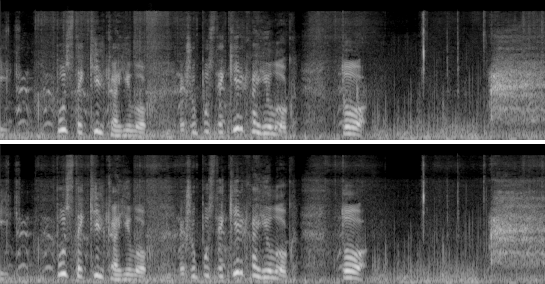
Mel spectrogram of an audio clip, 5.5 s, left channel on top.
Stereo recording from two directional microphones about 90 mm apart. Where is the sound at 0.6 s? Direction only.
90° right.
